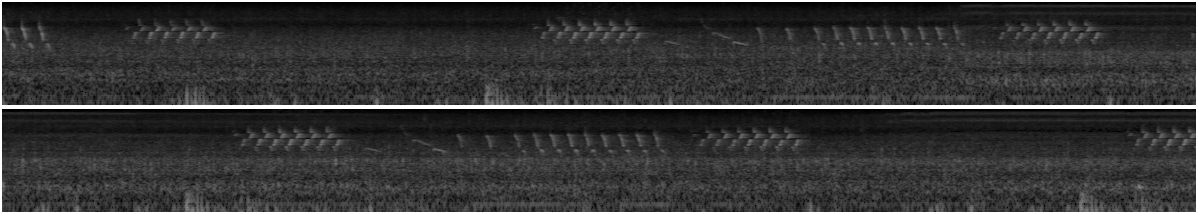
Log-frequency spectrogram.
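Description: Songbird singing a short, rapid trill of about a second, repeated every few seconds, with faint short chirps in between. A high, thin, steady buzz comes in about halfway through.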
